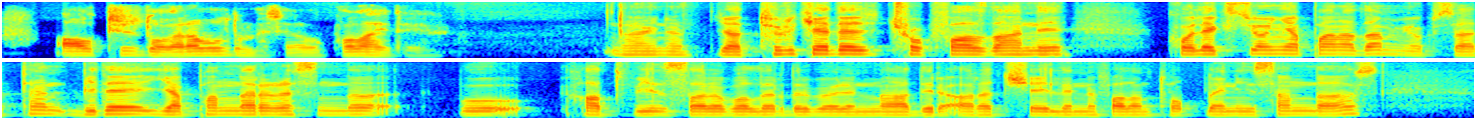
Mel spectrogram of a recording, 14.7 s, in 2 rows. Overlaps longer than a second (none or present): none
